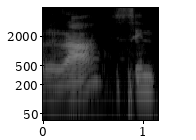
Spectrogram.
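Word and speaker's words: الرأس: লাম না হ্যাঁ মানে রা এর পূর্বে যদি আলিফ লাম থাকে তাহলে লামের উচ্চারণটা হয় না মানে লামের উচ্চারণটা উজ্জ্ব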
